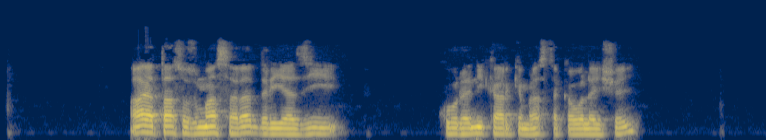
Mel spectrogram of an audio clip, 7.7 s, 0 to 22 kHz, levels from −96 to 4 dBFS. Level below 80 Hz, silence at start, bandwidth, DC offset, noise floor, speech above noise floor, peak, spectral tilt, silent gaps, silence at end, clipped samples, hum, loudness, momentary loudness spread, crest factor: -56 dBFS; 1.3 s; 7.6 kHz; under 0.1%; -85 dBFS; 70 dB; 0 dBFS; -7.5 dB/octave; none; 1.3 s; under 0.1%; none; -16 LUFS; 10 LU; 18 dB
